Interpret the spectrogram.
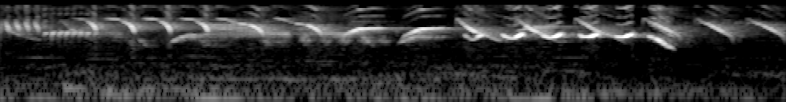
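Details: Ashy tailorbird (sirtu) in chatty song: a quick series of sharp high downslurred notes that speeds up into bright rolling looped whistles and ends in a sweeping downward note.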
